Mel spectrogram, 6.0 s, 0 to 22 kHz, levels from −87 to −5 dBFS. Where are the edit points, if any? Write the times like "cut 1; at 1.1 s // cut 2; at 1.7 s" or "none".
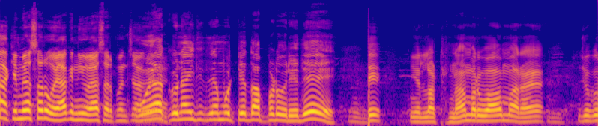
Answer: cut 1; at 3.7 s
